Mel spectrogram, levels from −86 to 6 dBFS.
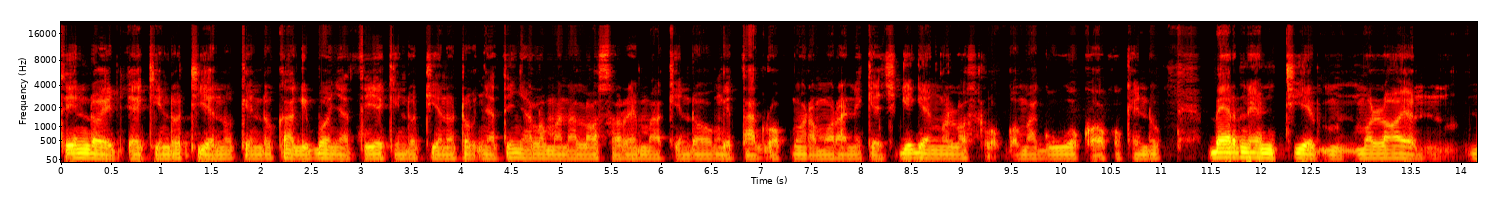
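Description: A speech recording carrying plainly audible Opus compression damage from start to finish. The codec appears to be running in its CELT music mode at a low rate, around 24 kbps by the sound of it. Band energies are preserved and the spectrum stays fullband with no obvious holes, but starved bands get filled with folded or noise-like content, so voiced sounds come across rough and grainy rather than swirly. At 2.60 s there is a single sharp click, most likely from dropped samples. A handful of samples, a fraction of a millisecond's worth, are missing, so the waveform steps abruptly to a later value. The gap is far too short to remove anything audible, leaving only the click and a thin vertical line across the spectrogram.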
